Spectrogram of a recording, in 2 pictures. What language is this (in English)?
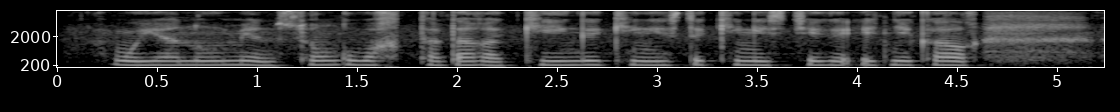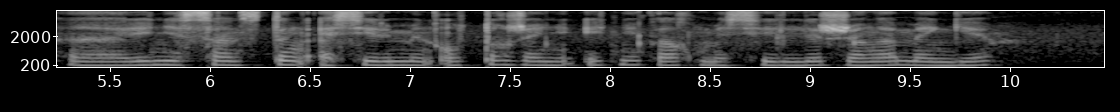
Kazakh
